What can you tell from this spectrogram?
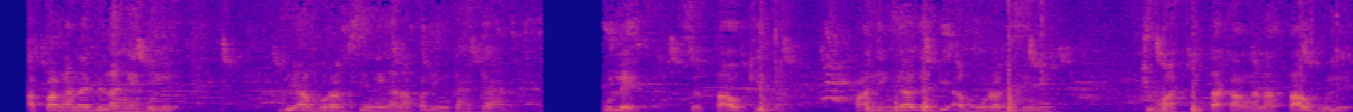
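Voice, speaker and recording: Speaking at a fairly quick pace yet with long, frequent pauses, a man keeps a fairly high pitch and fairly even intonation. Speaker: comedy skit actor. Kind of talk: comedy skit dialogue.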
